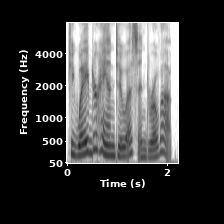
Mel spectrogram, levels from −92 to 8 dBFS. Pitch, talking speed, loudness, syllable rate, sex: 220 Hz, 245 wpm, -17 LUFS, 5.4 syllables/s, female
